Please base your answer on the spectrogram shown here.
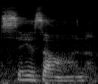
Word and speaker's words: Cézanne: He was French, that's why we say his name like that, Cézanne.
